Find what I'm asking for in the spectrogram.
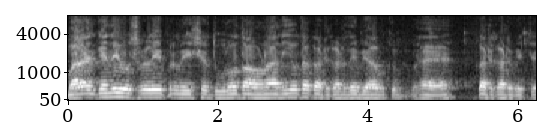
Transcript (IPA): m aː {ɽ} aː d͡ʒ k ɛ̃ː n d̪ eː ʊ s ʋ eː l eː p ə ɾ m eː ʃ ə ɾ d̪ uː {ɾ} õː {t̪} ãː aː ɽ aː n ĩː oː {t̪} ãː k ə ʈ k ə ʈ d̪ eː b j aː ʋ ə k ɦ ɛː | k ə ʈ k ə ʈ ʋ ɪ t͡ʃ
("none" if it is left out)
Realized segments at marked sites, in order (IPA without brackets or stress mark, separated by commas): ɾ, ɾ, t̪, t̪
